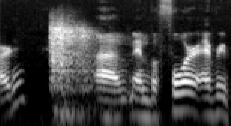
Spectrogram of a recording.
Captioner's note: excavator arm crashing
